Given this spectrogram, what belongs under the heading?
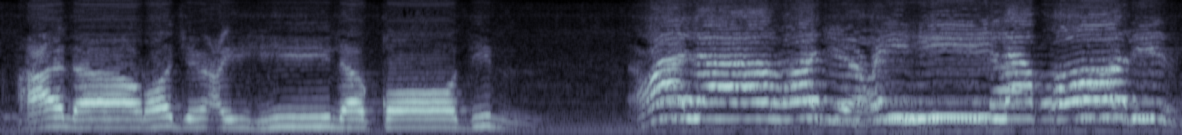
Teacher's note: را پر کریں گے، اوپر زبر ہے، جیم کی صفت قلقلہ ادا کریں گے. لقا قاف پر ہوگا الف پی، اور را ساکن ہے، پیچھے زیر ہے، اس لیے برا باریک ہوگا.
